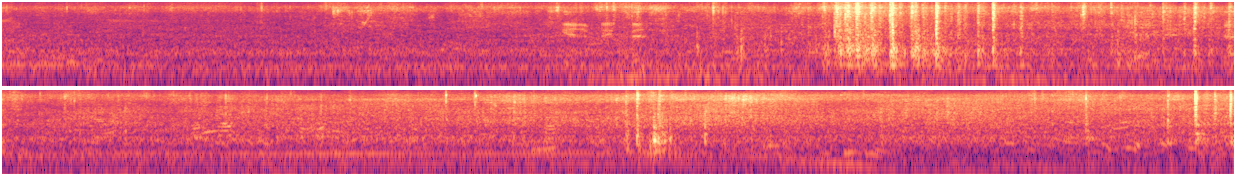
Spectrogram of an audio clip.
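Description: Outboard boat motor running steadily in the background, then winding down about ten seconds in. A brief rattling clatter comes about four seconds in, with a shorter one near nine and a half seconds, over murmured voices.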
